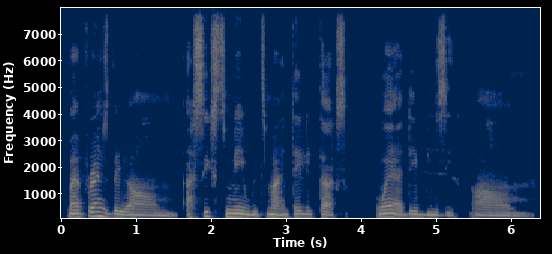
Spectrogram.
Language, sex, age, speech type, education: Nigerian Pidgin, male, 15-29, spontaneous, tertiary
